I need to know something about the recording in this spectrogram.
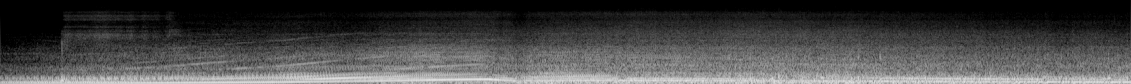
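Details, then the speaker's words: Yamaha XJR1300 inline-four on a pre-collection road test: revs climb smoothly, then the exhaust crackles and bangs on the overrun; normal, typical XJR overrun pops. "Some bangs like the proverbial. Lovely, lovely sound. As you expect from an XJR."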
